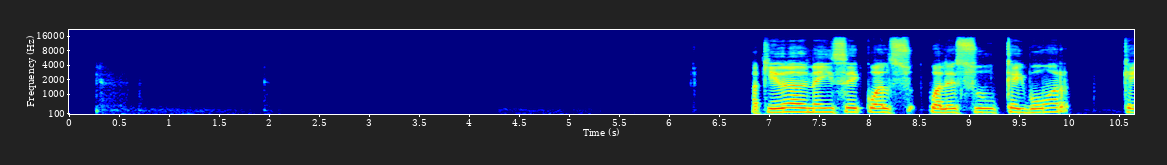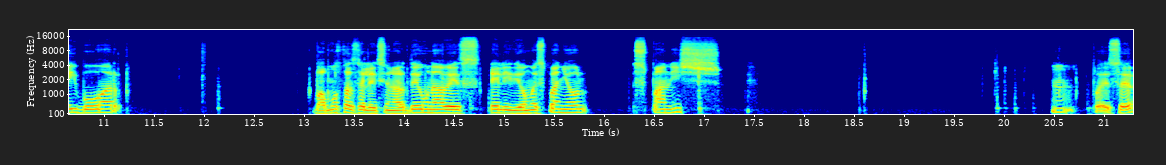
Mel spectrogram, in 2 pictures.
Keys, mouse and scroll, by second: 8.6 Down, 8.8 Down, 9.5-10.9 Down, 11.8 Down, 11.8 Return, 12.8 Down, 13.0 Down, 13.1 Down, 13.3 Down, 13.5 Down, 13.9 Down, 14.1 Down, 14.3 Down, 14.4 Down, 14.6 Down, 15.3 Down, 15.3 Down, 15.5 Down, 15.6 Down, 15.7 Down, 15.9 Down, 16.0 Down, 16.2 Down, 16.2 Down, 16.7-18.3 Down, 18.6 Down, 19.7 Home, 20.1 Up, 20.2 Up, 20.4 Up, 20.6 Up, 20.8 Up.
